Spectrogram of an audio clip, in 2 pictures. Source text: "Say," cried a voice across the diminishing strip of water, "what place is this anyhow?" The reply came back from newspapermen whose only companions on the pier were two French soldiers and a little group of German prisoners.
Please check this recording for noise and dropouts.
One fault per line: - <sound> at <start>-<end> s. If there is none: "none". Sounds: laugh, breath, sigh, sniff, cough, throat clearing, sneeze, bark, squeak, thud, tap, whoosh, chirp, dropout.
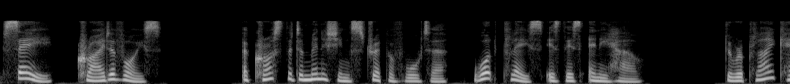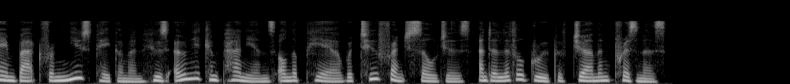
none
